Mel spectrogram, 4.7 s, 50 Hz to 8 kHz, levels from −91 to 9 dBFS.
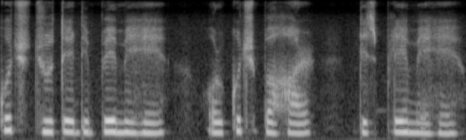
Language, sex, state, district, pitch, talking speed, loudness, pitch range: Hindi, female, Arunachal Pradesh, Longding, 220 Hz, 140 wpm, -18 LUFS, 210-230 Hz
